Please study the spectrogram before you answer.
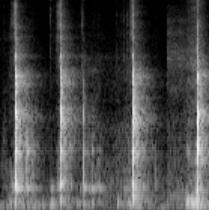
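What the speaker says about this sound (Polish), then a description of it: "Kroimy marchewki." Knife chopping carrots on a cutting board for a pumpkin soup, four or five sharp, close thuds spaced irregularly, each with a short clack, heard alone without talk.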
